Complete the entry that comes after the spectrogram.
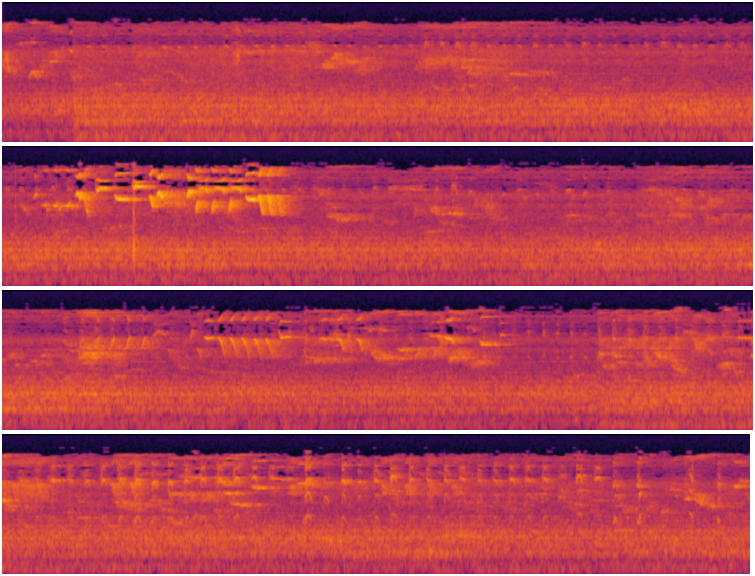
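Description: Small birds chirping in quick high-pitched bursts, loudest about eight to ten seconds in and frequent through the second half, over a steady background hiss.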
